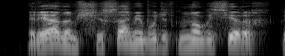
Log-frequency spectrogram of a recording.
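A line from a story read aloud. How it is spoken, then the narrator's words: Shouting. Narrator (Russian): крикнул он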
